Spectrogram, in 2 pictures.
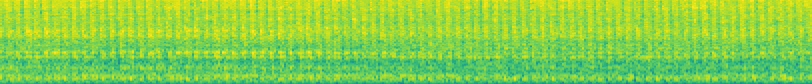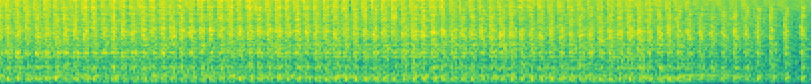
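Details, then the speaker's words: Small model steam engine, brass frame bolted to boiler, freshly reamed: light even knock about three to four beats a second under steam chuff; intended bearing clearance, crankshaft would seize from expansion without it; normal. "what happens is that it expands and the crankshaft seizes up if we haven't got that knock in there so that's the way it needs to be"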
